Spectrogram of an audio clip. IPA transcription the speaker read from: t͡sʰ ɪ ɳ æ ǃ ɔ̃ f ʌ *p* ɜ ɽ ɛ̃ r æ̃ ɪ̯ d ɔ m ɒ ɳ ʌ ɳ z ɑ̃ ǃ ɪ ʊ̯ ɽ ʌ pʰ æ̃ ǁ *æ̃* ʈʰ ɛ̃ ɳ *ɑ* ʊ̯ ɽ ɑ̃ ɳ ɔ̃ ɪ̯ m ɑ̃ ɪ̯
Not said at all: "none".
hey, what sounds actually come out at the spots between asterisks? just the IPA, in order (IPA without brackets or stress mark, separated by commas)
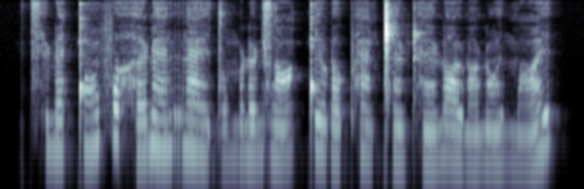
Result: h, ɛ̃, ɑ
